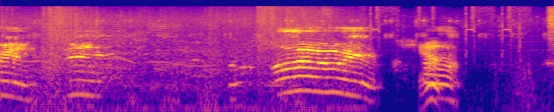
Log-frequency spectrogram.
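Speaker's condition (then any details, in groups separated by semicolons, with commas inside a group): Cerebral palsy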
